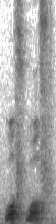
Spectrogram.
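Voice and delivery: two short mock barks, woof woof; dog bark imitation. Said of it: "barks twice".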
